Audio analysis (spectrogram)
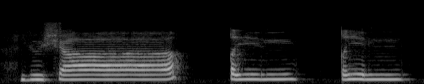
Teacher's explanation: جو آپ کی زبان کے اوپر کوا سا لٹک رہا ہے، جو چمڑا سا لٹک رہا ہوتا ہے وہ نیچے ٹچ ہوگا اور قوف پر نکلتا ہے، لیکن آگے سے لام کو باریک رکھنا ہے.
